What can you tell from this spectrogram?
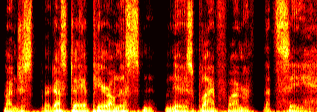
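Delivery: ordinary delivery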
